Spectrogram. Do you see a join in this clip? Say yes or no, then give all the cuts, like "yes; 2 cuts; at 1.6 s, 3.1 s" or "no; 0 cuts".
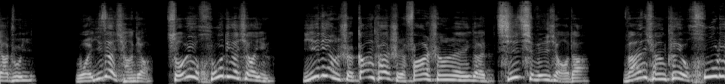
yes; 1 cut; at 1.6 s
